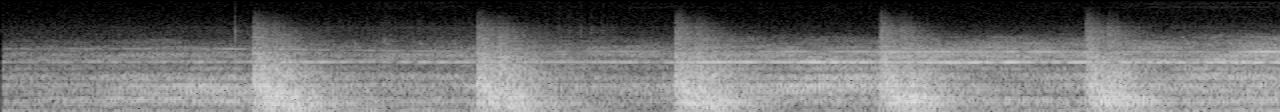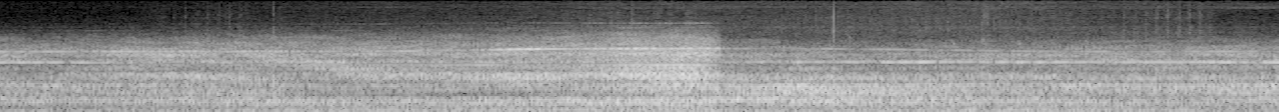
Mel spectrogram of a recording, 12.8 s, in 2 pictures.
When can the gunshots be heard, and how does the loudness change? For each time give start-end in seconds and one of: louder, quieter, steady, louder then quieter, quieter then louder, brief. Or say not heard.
1.2-5.8 louder then quieter.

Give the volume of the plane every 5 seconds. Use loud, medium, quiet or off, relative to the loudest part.
medium, loud, loud.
